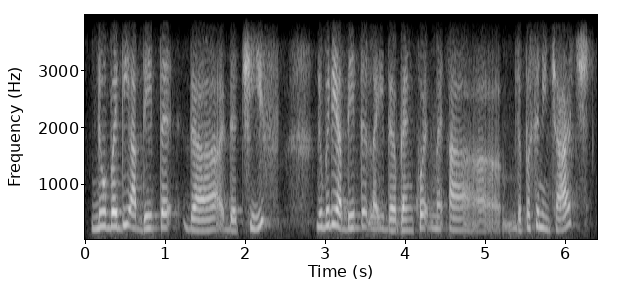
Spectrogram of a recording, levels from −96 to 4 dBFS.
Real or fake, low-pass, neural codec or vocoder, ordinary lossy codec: fake; 3.6 kHz; codec, 16 kHz in and 24 kHz out, 1 kbps, XY-Tokenizer; Opus, 16 kbps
